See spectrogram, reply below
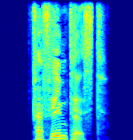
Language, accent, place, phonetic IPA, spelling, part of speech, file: German, Germany, Berlin, [fɛɐ̯ˈfɪlmtəst], verfilmtest, verb, De-verfilmtest.ogg
- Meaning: inflection of verfilmen: 1. second-person singular preterite 2. second-person singular subjunctive II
